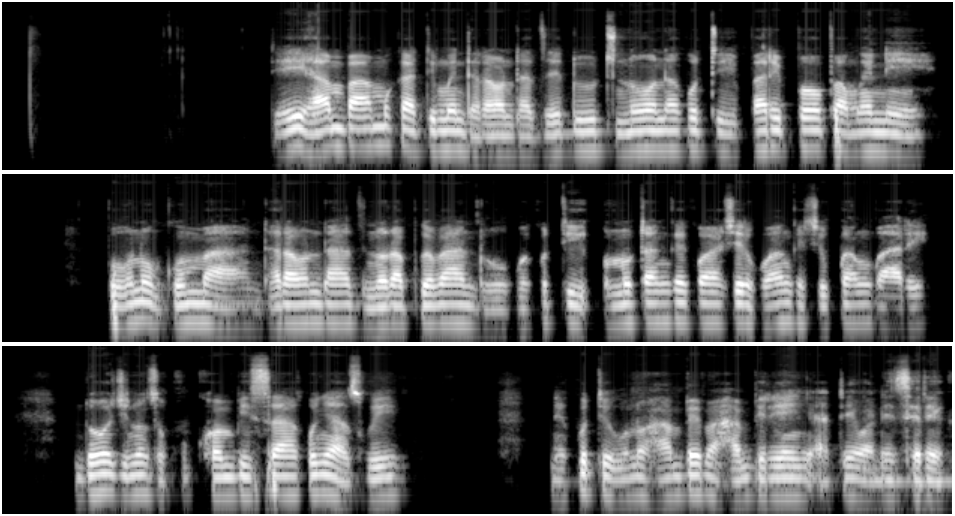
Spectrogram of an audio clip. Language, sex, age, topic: Ndau, male, 25-35, health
